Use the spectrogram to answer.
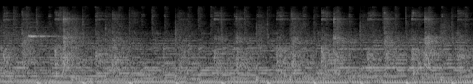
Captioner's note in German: Spielgeräusche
